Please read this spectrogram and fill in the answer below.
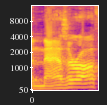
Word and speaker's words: Mazzaroth: speaking to Joe and he refers to the mazzaroth is that how you pronounce it yes and that's supposedly the Hebrew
